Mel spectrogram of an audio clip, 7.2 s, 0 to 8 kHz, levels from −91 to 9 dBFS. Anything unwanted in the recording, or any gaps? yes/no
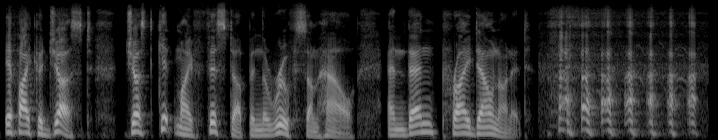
yes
